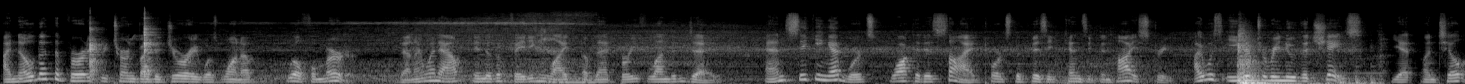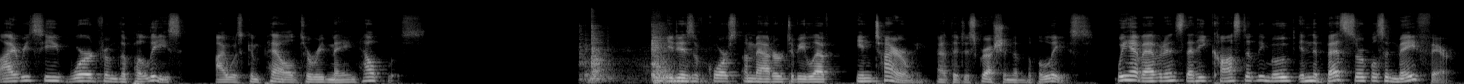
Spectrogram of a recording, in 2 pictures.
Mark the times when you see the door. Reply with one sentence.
You can hear the door from 0.8 to 1.5 s, from 12.3 to 13.8 s and from 20.4 to 21.8 s.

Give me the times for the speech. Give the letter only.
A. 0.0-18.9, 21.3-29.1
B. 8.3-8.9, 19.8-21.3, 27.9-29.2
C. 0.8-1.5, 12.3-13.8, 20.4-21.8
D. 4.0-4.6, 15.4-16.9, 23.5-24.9
A.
